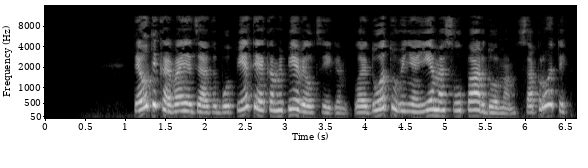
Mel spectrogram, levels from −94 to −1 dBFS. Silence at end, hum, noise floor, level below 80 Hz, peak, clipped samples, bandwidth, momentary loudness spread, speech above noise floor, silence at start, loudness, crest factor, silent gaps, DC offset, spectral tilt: 0.15 s; none; -80 dBFS; -66 dBFS; -10 dBFS; under 0.1%; 11.5 kHz; 11 LU; 54 dB; 1.1 s; -27 LUFS; 18 dB; none; under 0.1%; -5.5 dB/octave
